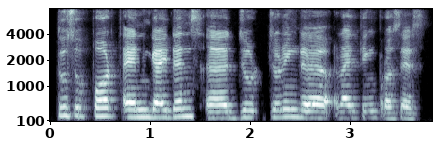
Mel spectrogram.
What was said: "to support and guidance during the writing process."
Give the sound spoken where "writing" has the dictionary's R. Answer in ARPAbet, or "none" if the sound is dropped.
R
